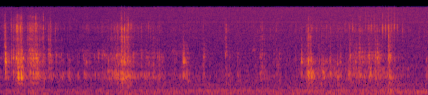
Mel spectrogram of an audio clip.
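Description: Plastic LEGO truck and trailer pushed by hand across a smooth tabletop: small wheels rolling with light, irregular clicking and rattling of the bricks, a few louder clicks along the way.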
